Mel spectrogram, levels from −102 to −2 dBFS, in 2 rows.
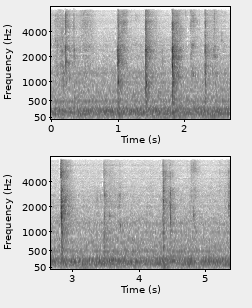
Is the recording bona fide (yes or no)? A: no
